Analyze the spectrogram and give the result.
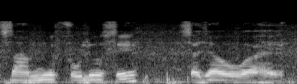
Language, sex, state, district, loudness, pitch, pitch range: Hindi, male, Uttar Pradesh, Lucknow, -13 LUFS, 100 Hz, 95-110 Hz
